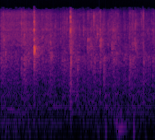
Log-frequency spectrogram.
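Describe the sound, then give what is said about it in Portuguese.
Faint applause for Jesus during a church service, thin and scattered, with a few sharper claps standing out from the quiet patter. “Dê um forte aplauso a Jesus.”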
